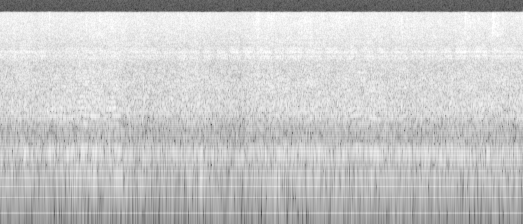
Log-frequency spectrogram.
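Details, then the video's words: Bees swarming out of their hive make a continuous thick buzz, layered wingbeat tones holding steady throughout with no pauses and no other clear sounds. "bees therapy swarm natural buzzing sound"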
